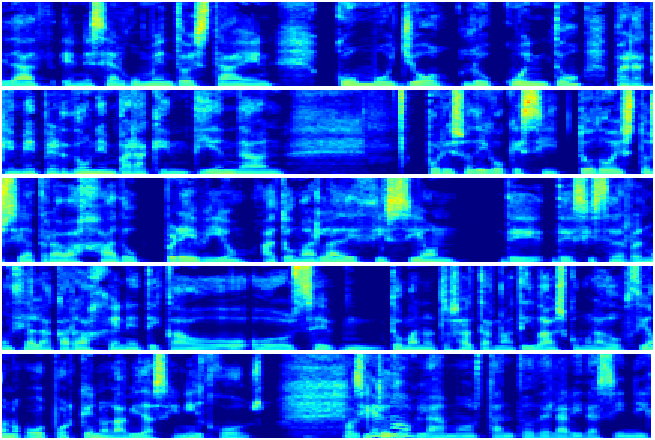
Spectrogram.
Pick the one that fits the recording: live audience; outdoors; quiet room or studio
quiet room or studio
